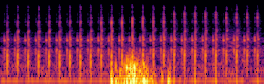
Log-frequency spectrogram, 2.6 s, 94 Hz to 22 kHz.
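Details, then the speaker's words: Thork shockwave therapy applicator firing statically at a lower frequency of 10 on a gel-covered treatment area; rapid, evenly spaced sharp clicks with a brief dull thump midway. "então a frequência de 10 uma frequência menor então o barulho é um pouco distinto do outro tá então eu faço estático"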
